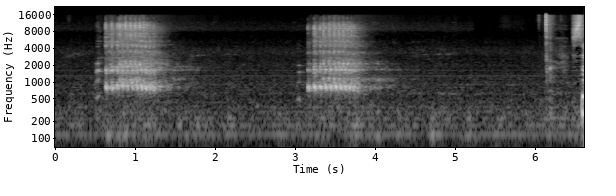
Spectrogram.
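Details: A pair of sandhill cranes dancing and displaying in a small wetland in spring give two loud, rolling, rattly, dinosaur-like croaks, each about a second long and some two and a half seconds apart; a sharp click ends it.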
